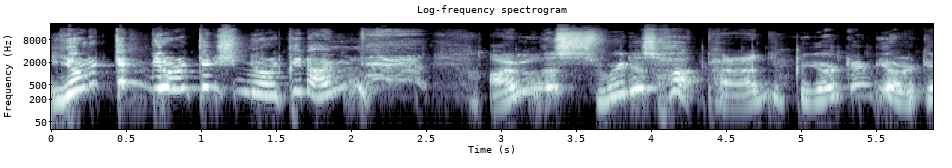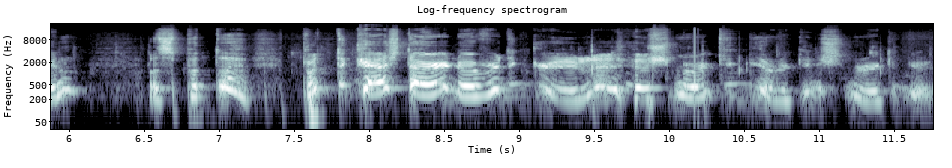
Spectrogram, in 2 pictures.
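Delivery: goofy, very high, swooping puppet chef voice. While cooking, gives a chef hot pad its own puppet voice. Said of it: "what's the sound of a chef hot pad sound like?".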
